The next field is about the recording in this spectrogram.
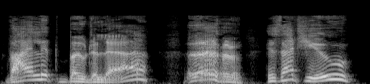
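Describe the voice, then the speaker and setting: A man reading an audiobook as a fussy, stern, easily flustered gentleman who admonishes pompously. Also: medium pitch, huge pitch swings, moderate pace, slightly rough, no room sound, clean studio sound, pitched above the performer's own voice, full character voice. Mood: surprised. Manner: admonishing, pompous, punctuated by coughing. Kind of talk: audiobook character acting.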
